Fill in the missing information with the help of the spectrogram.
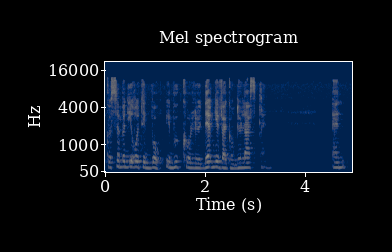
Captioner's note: french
